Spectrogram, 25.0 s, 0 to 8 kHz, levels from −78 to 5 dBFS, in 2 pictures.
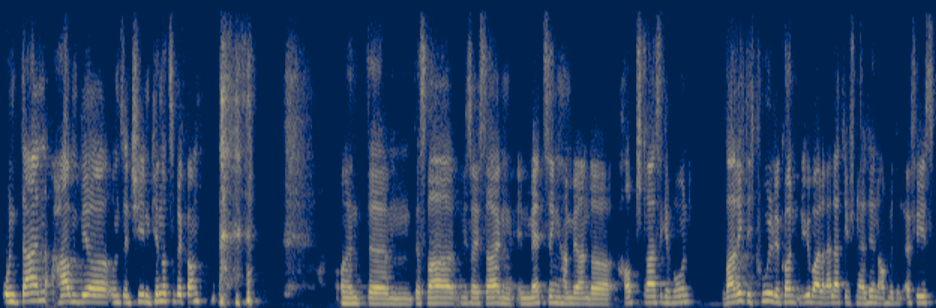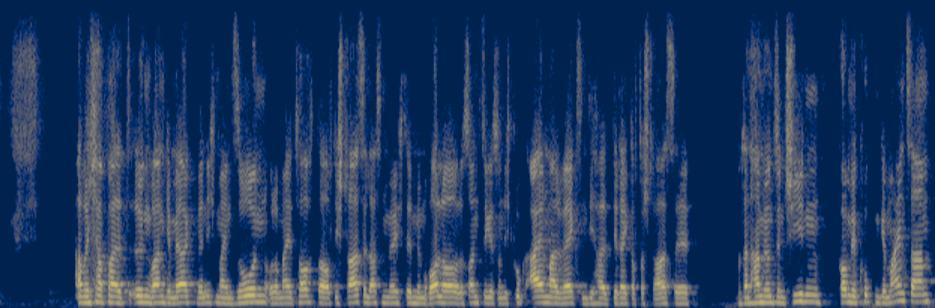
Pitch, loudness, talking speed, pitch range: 155 Hz, -19 LUFS, 200 wpm, 145-170 Hz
